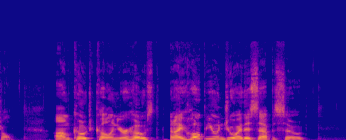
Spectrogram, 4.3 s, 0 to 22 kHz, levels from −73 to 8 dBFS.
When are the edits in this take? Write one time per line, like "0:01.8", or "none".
0:02.0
